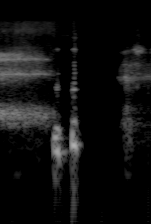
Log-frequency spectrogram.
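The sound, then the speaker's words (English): A voice imitates heavy, rasping mouth breathing: a drawn-out breathy exhale followed by two short, louder huffs, a brief pause, then another softer breath. “Michael is just out and about, mouth breathing all over the kitchen”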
